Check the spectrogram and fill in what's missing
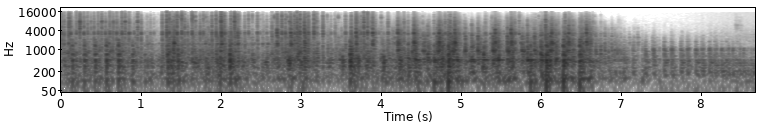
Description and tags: Sounds For Earthquakes - Stuff on Table
I'm shaking a table with random stuff on it. Recorded with Edirol R-1 & Sennheiser ME66.
stutter, earthquake, falling, shudder, moving, earth, collapse, rumbling, closet, shaking, suspense, movement, waggle, shaked, stirred, noise, rattle, stuff, shake, rattling, quake, motion, collapsing, rumble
